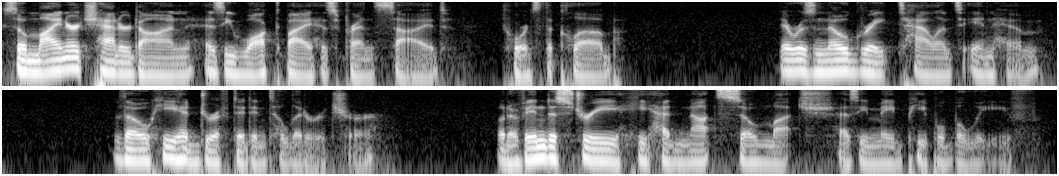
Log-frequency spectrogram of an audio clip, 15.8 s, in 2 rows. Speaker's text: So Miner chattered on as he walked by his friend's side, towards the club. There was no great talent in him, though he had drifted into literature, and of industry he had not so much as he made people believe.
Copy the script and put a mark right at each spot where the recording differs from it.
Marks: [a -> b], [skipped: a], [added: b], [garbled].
So Miner chattered on as he walked by his friend's side, towards the club. There was no great talent in him, though he had drifted into literature, [and -> but] of industry he had not so much as he made people believe.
